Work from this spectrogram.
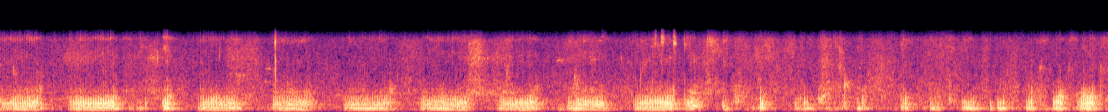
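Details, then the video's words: Chow Chow grunts like a pig: a long series of low, rumbling grunts, slow and even at first and then quicker and choppier, mixed with snuffles and small clicks. "Чау чау хрюкает Chow chow grunt like a pig Chow chow grunzen wie ein Schwein"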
